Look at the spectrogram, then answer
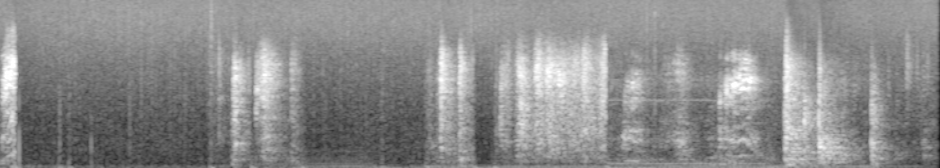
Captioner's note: cats screeching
